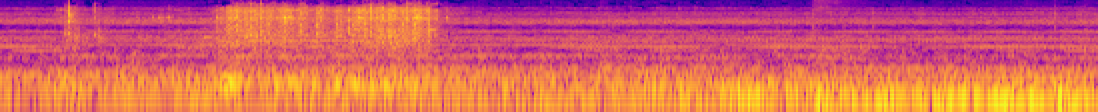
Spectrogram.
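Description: A sewing machine stitches African top fabric in a short, loud, rapid run of stitching, set against a steady background hum with a few faint clicks before and after.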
